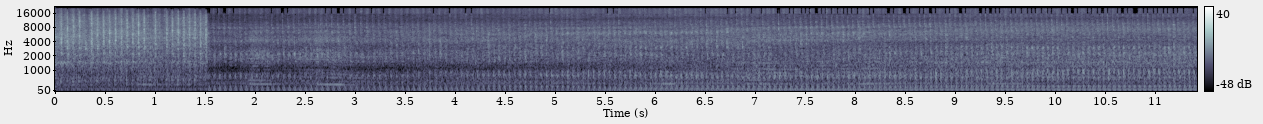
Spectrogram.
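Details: Kohler SV730S-0011 V-twin on a Bobcat zero-turn mower (Ransomes 942205) runs steady and even with the deck spinning via the electric PTO on a severely cracked belt; no knocks, slips or belt squeal, engine and PTO working normally.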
